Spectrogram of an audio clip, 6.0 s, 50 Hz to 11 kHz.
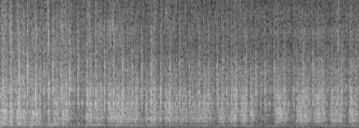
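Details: Nearly new Yamaha F70A outboard that began knocking after reverse was engaged at full speed, run without its gearcase with an oil pressure gauge fitted: a fast, regular metallic knock over the running engine, cause not yet identified.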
